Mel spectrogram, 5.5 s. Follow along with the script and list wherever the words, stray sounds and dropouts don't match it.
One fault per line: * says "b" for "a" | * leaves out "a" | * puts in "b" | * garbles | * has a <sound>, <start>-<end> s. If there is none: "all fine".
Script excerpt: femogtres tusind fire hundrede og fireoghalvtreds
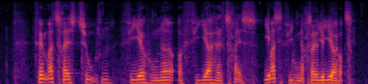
* garbles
